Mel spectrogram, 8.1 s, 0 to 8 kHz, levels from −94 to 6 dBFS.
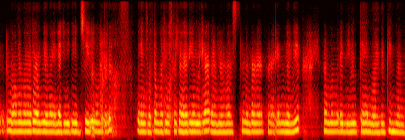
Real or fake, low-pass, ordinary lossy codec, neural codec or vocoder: fake; none; none; codec, 16 kHz, 0.5 kbps, FreqCodec, smaller model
